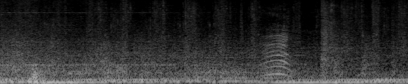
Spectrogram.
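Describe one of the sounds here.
Footsteps thud and clank on a metal walkway.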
